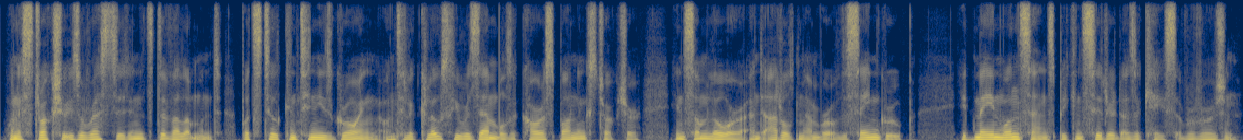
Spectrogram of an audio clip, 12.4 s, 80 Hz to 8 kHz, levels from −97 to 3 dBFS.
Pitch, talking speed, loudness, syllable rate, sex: 105 Hz, 200 wpm, -19 LUFS, 6.3 syllables/s, male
